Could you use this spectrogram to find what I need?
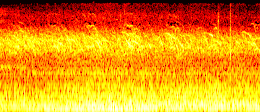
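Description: Many day-old chicks, future laying hens, peep in a dense, continuous chorus of high, overlapping chirps that stays loud and steady throughout, with no voices.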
